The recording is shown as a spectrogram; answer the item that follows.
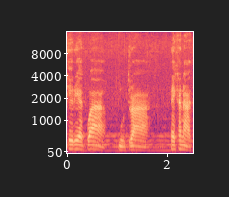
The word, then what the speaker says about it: มุทรา: ต่อ มูรา กัน ครับ มูรา ผม ขอ ออก เสียง ตาม ภาษา สันสกฤต เนื่อง จาก ต้องการ ที่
